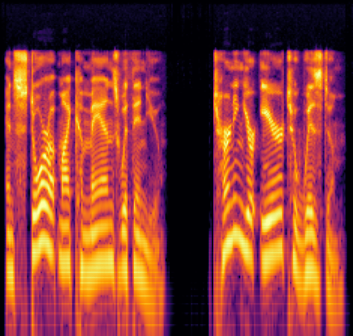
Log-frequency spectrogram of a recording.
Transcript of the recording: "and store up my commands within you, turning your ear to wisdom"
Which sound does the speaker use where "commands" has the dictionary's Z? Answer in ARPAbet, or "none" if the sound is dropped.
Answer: Z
